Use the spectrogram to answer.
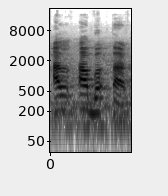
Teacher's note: Nah, baja datoko ini ketika dibaca dengan vokal ba itu biasa saja, tidak ada yang mirip. Tapi ketika kita bacanya disukunkan itu harus memantul. Misalkan al-abtar, bukan al-abtar. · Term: Qalqalah, huruf qalqalah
